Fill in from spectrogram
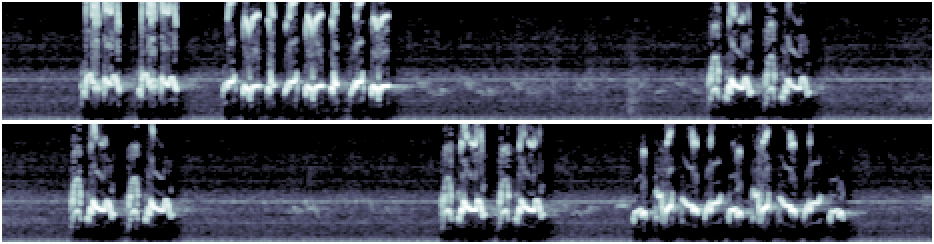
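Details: Sooty-headed bulbul singing actively to challenge rivals: repeated bursts of rapid, chattering, bubbly whistles separated by short pauses, over a constant low mechanical hum.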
